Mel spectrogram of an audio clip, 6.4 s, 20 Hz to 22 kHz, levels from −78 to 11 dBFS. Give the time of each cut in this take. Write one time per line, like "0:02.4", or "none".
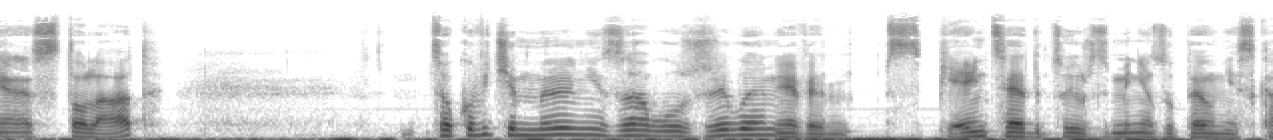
0:03.9
0:05.2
